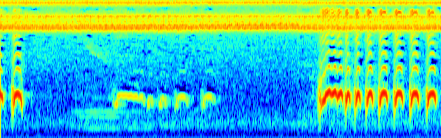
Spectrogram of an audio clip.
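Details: Call of a wild local zebra dove from a sacred tomb area, said to sound eerie: a soft, faint, rolling cooed phrase, then a loud burst of rapid, evenly spaced staccato notes against a constant high hiss.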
